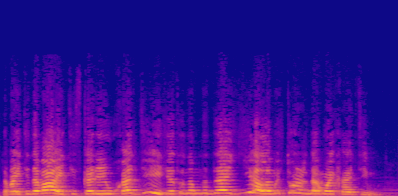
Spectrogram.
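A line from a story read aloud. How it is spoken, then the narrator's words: Man shouting. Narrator (Russian): Поляк в последний раз что-то прокричал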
